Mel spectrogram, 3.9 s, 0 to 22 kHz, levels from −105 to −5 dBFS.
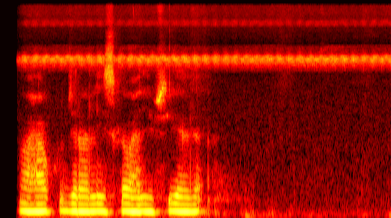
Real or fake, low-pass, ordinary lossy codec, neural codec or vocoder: real; 19.8 kHz; none; none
